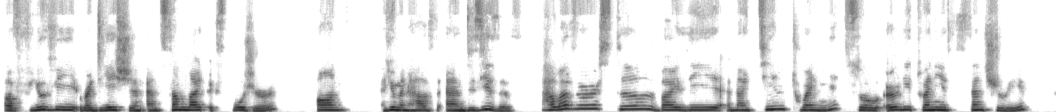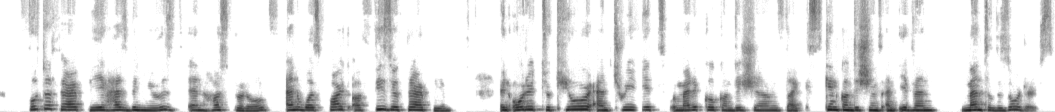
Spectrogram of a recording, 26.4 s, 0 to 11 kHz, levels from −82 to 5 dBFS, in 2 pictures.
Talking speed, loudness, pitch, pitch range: 105 wpm, -16 LUFS, 245 Hz, 225-265 Hz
